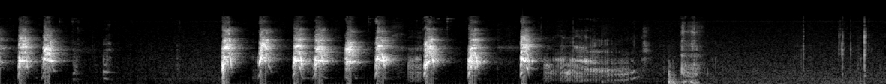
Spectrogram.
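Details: Puppy barking while playing with a door stopper: two sharp yaps, a pause, then a fast run of about eight high barks, followed by a hoarse growling rasp and scuffling noises.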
